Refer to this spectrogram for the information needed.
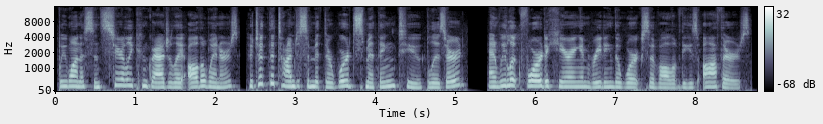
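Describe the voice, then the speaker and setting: A woman's voice: mid-range voice, brisk, hardly any pauses, dry recording. A woman presenting a roundtable podcast as its host.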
